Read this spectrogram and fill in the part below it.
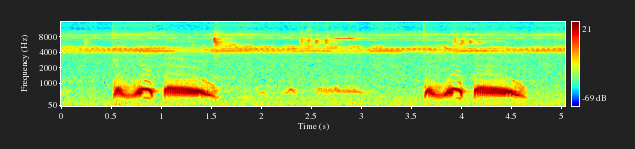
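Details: Spotted dove call used as a lure for trapping wild birds, the kuk 1 style, from a bird on branches and ground: low, hollow cooing phrases in a double pattern, repeated after a pause, over a steady high hum.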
